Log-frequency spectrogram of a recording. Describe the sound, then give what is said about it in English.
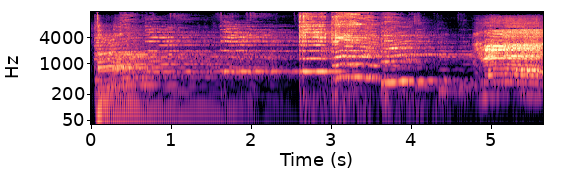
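Goats bleat loudly, several long wavering cries overlapping one after another with barely a pause, no voices in between. “I'll show you my goats.”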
